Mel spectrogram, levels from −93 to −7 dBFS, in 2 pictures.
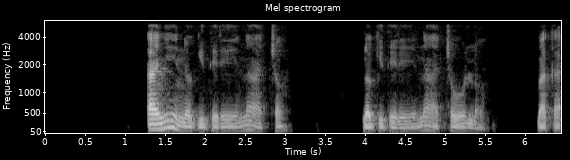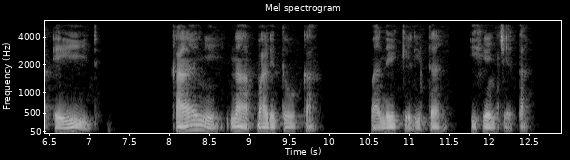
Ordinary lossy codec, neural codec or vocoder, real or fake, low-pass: none; none; real; 5.4 kHz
